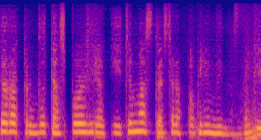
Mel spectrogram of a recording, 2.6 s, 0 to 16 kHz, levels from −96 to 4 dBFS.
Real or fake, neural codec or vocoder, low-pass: fake; codec, 44.1 kHz, 0.9 kbps, DAC; 14.4 kHz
